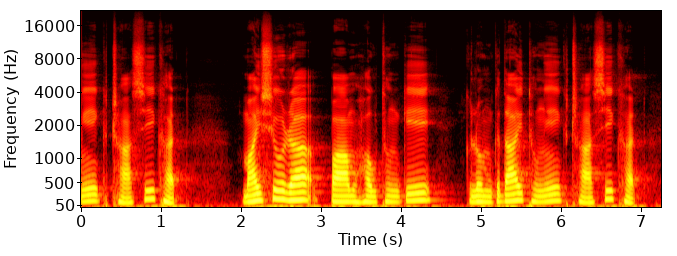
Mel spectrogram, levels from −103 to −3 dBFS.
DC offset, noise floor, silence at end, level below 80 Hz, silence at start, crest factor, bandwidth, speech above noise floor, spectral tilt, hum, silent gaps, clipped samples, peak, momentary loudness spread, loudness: under 0.1%; -61 dBFS; 0.2 s; -50 dBFS; 0 s; 18 dB; 11.5 kHz; 36 dB; -7.5 dB/octave; none; none; under 0.1%; -8 dBFS; 9 LU; -26 LUFS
